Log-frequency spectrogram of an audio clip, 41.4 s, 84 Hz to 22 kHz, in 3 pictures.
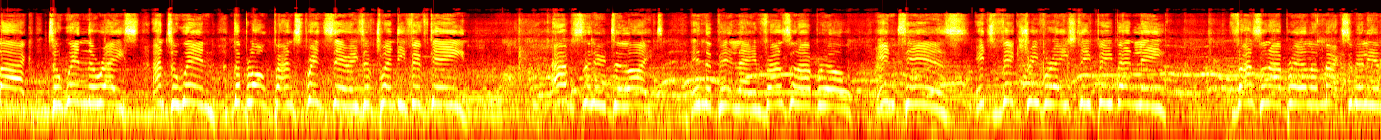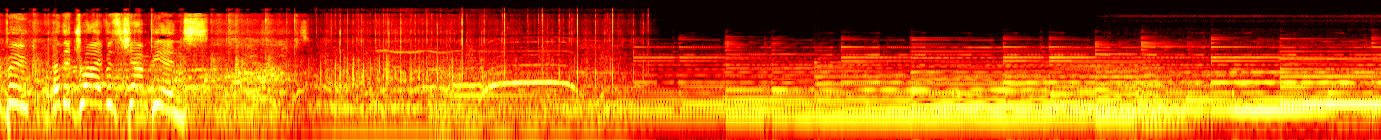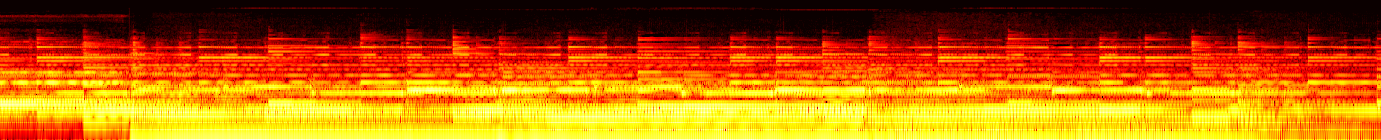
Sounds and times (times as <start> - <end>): Music: 0.0 - 41.4
Effects unit: 16.9 - 41.4.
